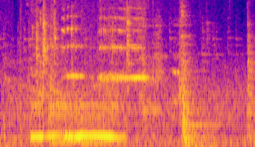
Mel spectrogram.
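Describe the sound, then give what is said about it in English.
A cow in Texas lets out a long, loud moo lasting over a second, its pitch rising then sliding down, followed by quieter outdoor rustling and a couple of brief thumps. “We had been searching for Powell for months a search that took us to multiple states and even involved an interesting run in with some cattle in Texas.”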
